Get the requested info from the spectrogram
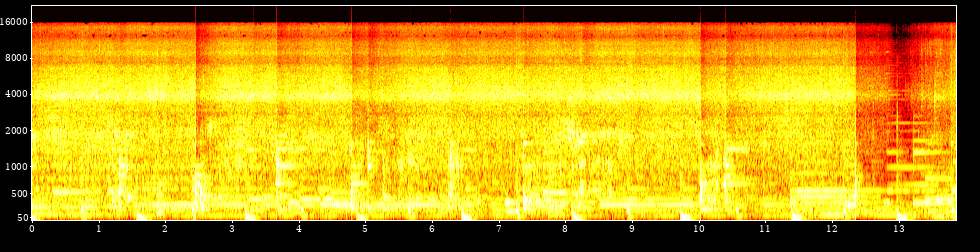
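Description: Whole shrimp frying in hot oil in a wok, sizzling steadily while a metal spatula stirs and turns them; the sizzle drops out briefly near the end. Background music with held notes and a soft beat plays underneath.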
